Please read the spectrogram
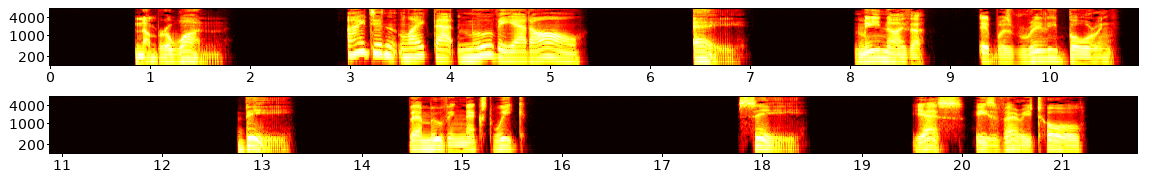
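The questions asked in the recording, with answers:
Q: I didn't like that movie at all.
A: A: Me neither. It was really boring.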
